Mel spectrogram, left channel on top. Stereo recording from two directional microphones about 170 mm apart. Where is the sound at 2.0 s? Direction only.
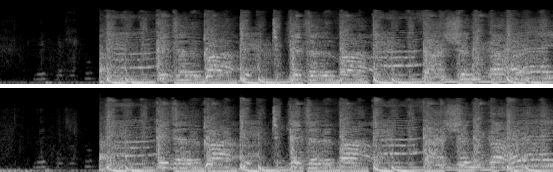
20° left (ahead or behind).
